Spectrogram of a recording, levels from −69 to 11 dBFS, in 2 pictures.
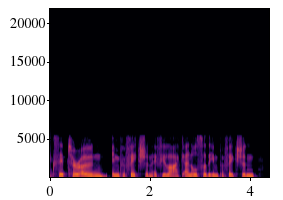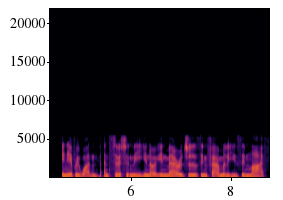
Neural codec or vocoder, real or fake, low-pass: codec, 16 kHz, 0.9 kbps, LongCat-Audio-Codec; fake; 5.4 kHz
